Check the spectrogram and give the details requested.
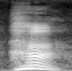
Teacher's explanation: Ha ini makhrajnya adalah pada pita suara. Enggak ada yang menghalanginya untuk keluar. Ha. Jadi bukan di dada ya.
